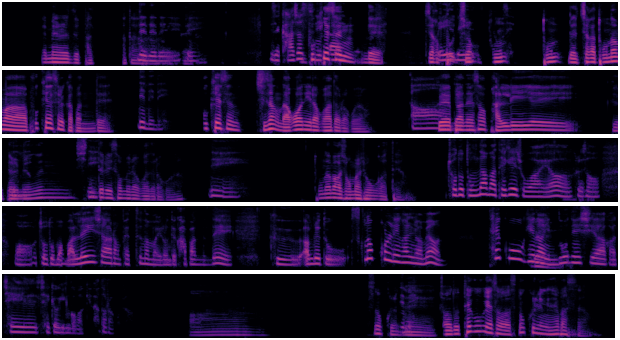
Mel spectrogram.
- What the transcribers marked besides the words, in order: other background noise; tapping
- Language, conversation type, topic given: Korean, unstructured, 취미를 꾸준히 이어가는 비결이 무엇인가요?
